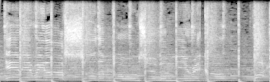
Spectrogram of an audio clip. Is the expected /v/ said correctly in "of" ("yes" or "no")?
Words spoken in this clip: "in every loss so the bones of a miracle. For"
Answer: yes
